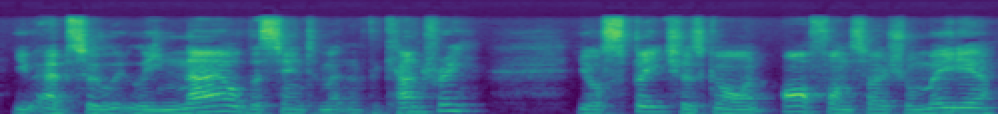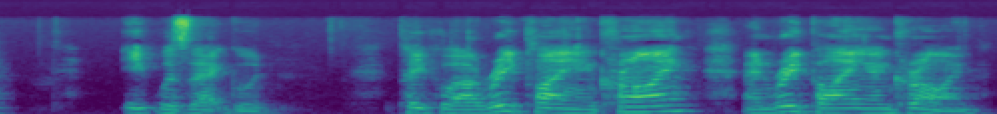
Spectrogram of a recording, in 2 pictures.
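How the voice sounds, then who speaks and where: Slightly husky middle-aged Australian man. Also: fairly high pitch, expressive, normal speed. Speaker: air traffic controller. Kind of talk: reflective personal narration.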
